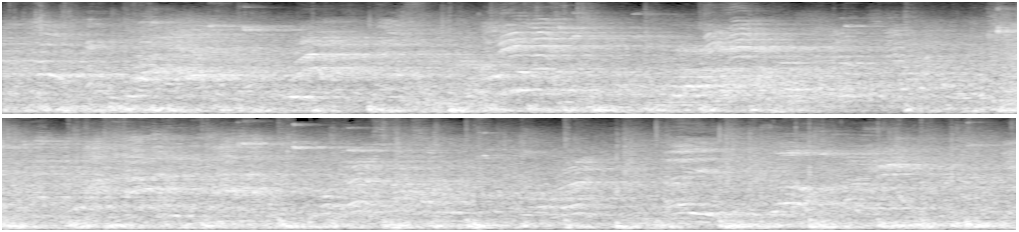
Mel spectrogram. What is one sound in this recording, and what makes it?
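Children shout and call out during a game.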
